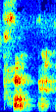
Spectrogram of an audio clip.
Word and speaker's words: prompt: So prompt in English, you pronounce it, but in French you don't. So it's prompt in French. And it looks very strange because it's way too many letters for just one sound.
